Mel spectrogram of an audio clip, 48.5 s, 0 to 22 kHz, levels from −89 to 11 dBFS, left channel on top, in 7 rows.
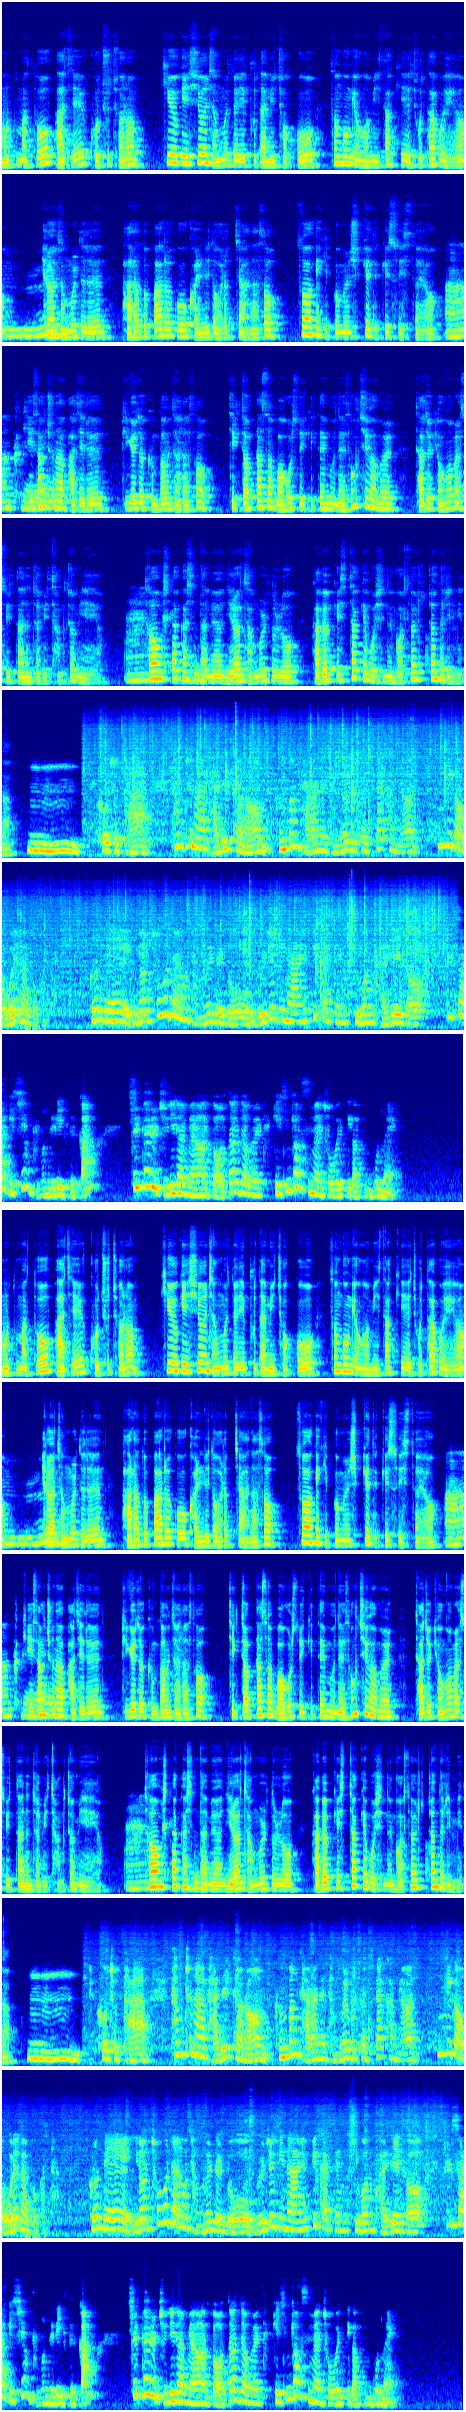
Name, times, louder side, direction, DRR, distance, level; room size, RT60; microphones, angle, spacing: voice 1, 0.0-2.0 2.4-4.7 5.0-7.0 7.5-8.5 8.7-11.0 11.4-13.4 14.2-15.4 15.7-16.9 17.3-19.7 20.1-22.3 22.9-25.1 25.5-27.9, right 2 dB, 80° right, 1.7 m, -26 dB
voice 2, 6.9-8.0 13.6-14.8 22.6-23.1 23.6-24.2 28.1-33.9 34.3-35.5 36.0-42.9 43.5-47.5, equal, 60° right, 4.2 m, -27 dB
sound 1, 28.9-41.5, left 5 dB, 75° left, 5.1 m, -39 dB
13.0 x 8.2 x 7.1 m
head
